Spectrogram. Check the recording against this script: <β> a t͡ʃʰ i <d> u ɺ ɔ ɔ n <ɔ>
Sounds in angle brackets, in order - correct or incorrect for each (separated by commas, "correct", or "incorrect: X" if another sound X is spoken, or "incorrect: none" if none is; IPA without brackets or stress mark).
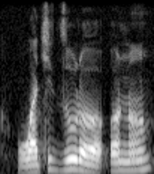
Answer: incorrect: w, incorrect: d͡z, correct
